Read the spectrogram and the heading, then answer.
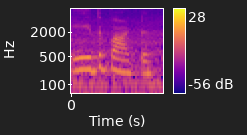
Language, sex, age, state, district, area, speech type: Malayalam, female, 18-30, Kerala, Wayanad, rural, read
